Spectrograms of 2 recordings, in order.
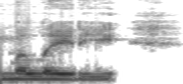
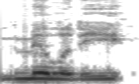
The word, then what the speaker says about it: Milady: matrixes I get 100 her name should be Milady but they pronounce it Melody same problem I had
